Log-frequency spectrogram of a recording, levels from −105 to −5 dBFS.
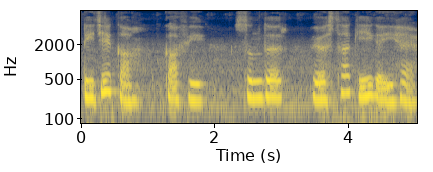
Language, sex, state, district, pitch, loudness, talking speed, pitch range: Hindi, female, Punjab, Fazilka, 215 Hz, -14 LUFS, 95 wpm, 195-235 Hz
